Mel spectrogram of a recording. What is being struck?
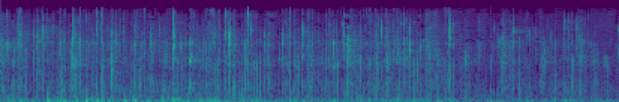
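Fabric ice bag with metal cap, partly filled with water.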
